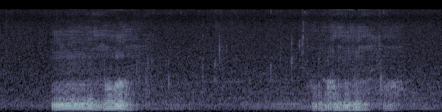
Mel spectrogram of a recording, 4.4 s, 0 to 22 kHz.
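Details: Patsy, a 13-year-old female Wire Fox Terrier described as still energetic despite her age, growls indoors in two rough, rumbling bursts about two and a half seconds apart, with a softer low growl continuing between them in a quiet room.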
